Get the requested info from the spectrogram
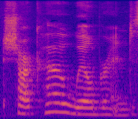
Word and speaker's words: Charcot-Wilbrand: I could completely butcher it, but it looks like it's Charcot-Wilbrand syndrome.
